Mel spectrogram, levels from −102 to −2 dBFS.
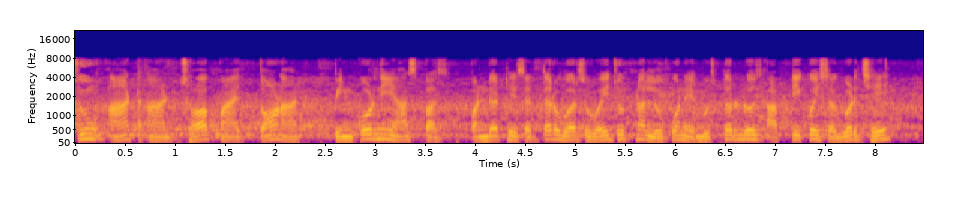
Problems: constant background noise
